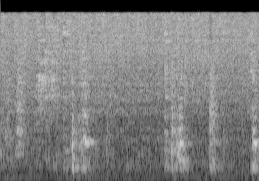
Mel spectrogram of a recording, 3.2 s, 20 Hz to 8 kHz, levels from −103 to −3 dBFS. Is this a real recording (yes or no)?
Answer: no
